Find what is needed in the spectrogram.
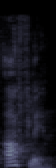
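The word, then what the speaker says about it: Athbhliain: The first word is offlin, pronounced ah and vlin.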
